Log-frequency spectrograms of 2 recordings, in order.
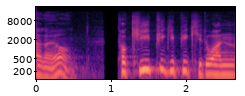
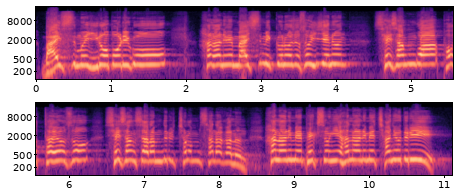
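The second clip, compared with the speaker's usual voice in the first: high, very loud sustained cry; full-force preaching; 11 semitones higher, 13 dB louder than usual. Real, not acted. Preacher decrying people cut off from the word, full-force cry. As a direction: proclaim it urgently, every phrase driven hard.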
